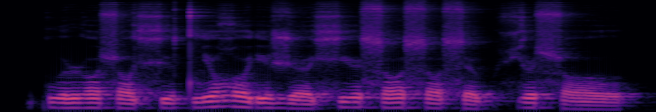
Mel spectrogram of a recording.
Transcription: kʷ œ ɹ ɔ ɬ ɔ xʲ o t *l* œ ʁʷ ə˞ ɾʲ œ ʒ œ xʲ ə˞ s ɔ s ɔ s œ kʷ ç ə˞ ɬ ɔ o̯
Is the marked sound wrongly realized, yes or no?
yes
